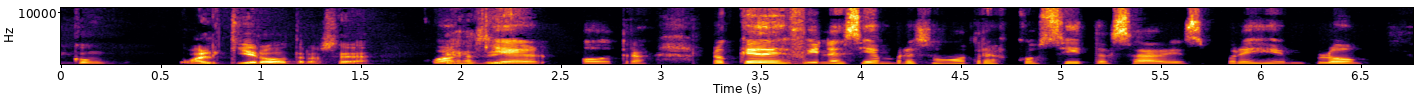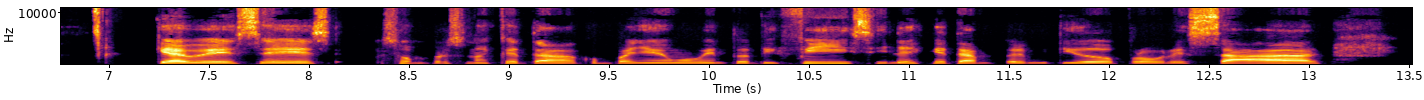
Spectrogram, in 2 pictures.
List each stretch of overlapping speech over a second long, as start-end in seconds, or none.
none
